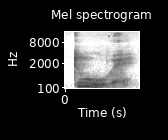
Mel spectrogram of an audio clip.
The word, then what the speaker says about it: tuve: First of all, because there is no stress on the vowels. So that will mean that the stress is on the stem. So you say tuve.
